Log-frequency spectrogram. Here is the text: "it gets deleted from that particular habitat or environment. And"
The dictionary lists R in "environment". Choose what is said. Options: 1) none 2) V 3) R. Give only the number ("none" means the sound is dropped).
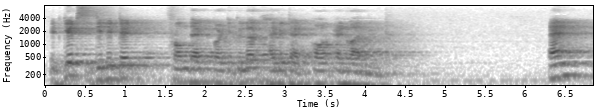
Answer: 1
